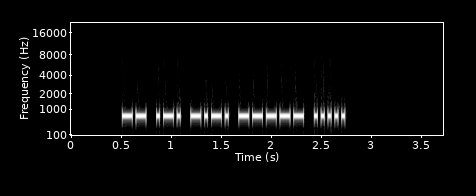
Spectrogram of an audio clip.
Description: Morse code, heard as a keyed tone, about 36 wpm, 690 Hz. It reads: MRC05
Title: Code Groups - 5 Letter:Numbers - 35wpm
